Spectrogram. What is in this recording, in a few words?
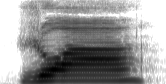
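"rua", Chinese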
